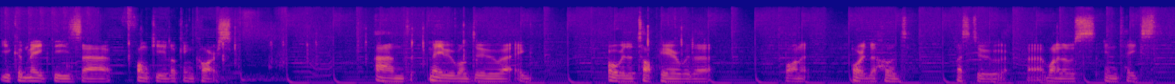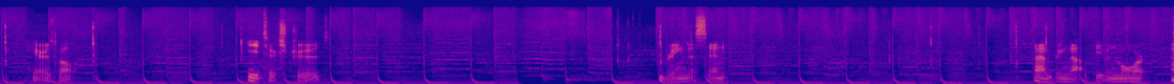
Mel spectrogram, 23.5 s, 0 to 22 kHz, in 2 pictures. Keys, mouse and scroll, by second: 0.3-0.7 scroll down 4, 0.7 middle click, 1.0 Tab, 1.2 middle click, 1.6 scroll up 4, 1.9 Tab, 2.1 middle click, 2.8 Tab, 3.1 middle click, 3.8 Tab, 4.2 click, 4.3 3, 4.8 middle click, 6.4 shift+click, 6.6 g, 11.0 click, 12.2 click, 12.5 shift+click, 12.8 shift+click, 13.1 shift+click, 13.8 e, 16.3 click, 16.7 middle click, 17.6 2, 17.8 click, 18.2 shift+click, 18.6 click, 20.3 3, 20.7 click, 21.0 shift+click, 21.4 click, 21.7 shift+click, 22.2 click.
